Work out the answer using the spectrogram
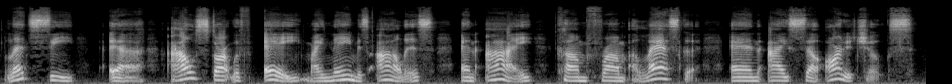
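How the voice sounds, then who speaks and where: Woman reading as a cheerful storybook girl, unhurried, sing-song. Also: lowish voice, expressive, a bit bright, exaggerated voice.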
